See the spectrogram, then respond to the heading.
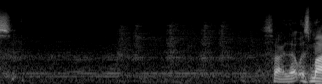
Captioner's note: machines whirring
